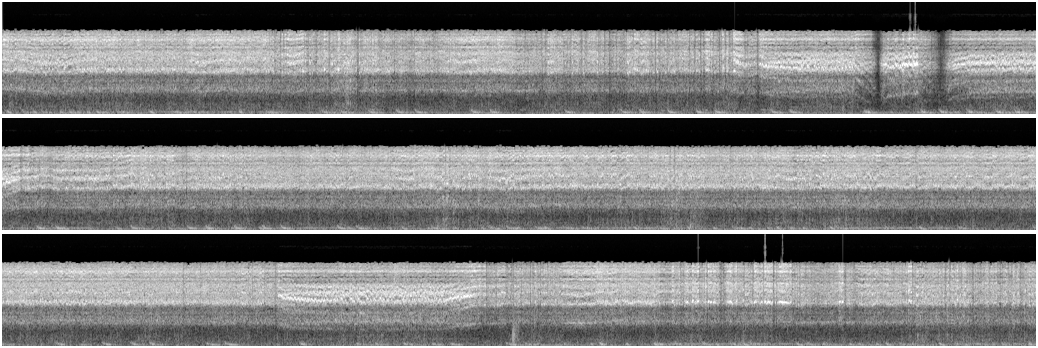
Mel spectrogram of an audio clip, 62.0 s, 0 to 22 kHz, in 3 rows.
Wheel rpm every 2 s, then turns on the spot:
220, 230, 230, 230, 230, 230, 230, 210, 160, 120, 200, 230, 230, 230, 230, 230, 230, 230, 230, 230, 230, 230, 230, 220, 200, 210, 220, 230, 230, 230, 230.
none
